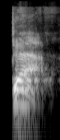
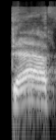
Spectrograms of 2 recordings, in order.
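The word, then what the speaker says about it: Daath: In the Western world, we call that doorway death, a word hermetically sealed but phonetically exposed in the Hebrew tree of life, where it is called Dath, D-A-A-T-H, which translates to wisdom or to the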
